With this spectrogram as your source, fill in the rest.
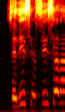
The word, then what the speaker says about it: Sísara: Se dice Císara, hermanos, estoy bien con el acento en la i, ¿verdad, hermana Telma?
